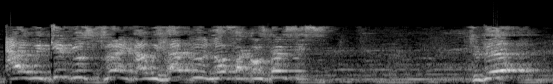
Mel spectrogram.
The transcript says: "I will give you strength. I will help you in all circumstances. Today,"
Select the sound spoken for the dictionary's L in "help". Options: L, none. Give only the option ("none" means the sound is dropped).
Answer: L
